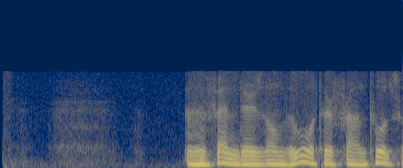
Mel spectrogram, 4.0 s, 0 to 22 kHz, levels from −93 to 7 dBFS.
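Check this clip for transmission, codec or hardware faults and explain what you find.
One codec fault runs through the whole clip.

Bluetooth CVSD headset codec, throughout: one-bit delta coding with an adaptive step cuts everything above 3.8 kHz, makes s sounds scratchy, and leaves granular hiss beneath the speech.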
